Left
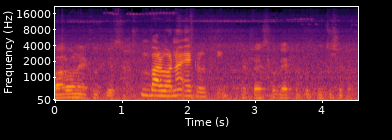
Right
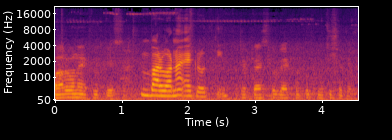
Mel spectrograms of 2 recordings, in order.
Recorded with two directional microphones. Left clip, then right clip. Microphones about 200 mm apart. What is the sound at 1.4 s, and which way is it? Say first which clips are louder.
Speech: right 2 dB; 20° right (ahead or behind).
